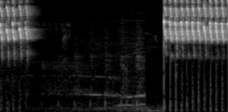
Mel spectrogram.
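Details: Cililin singing on a training recording for songbirds: a half-second burst of high, fast-pulsed trill, nearly two seconds of near silence with faint low tones, then the rapid chatter resumes.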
